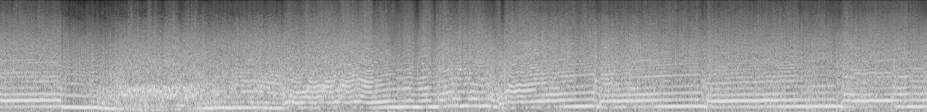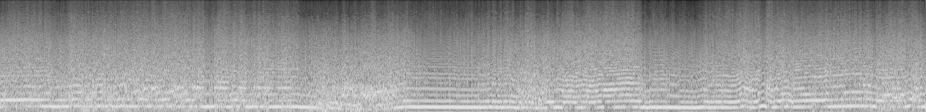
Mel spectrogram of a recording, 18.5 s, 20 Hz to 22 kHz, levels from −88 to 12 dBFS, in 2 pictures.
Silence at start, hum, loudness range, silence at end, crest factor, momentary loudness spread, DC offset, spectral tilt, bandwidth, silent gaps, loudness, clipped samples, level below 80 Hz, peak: 0 s; none; 0 LU; 0 s; 2 dB; 0 LU; 8%; -4.5 dB/octave; over 20 kHz; none; -1 LUFS; 40%; -22 dBFS; 0 dBFS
